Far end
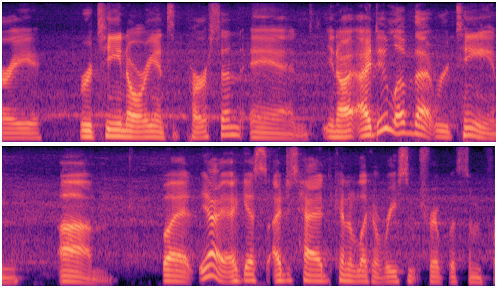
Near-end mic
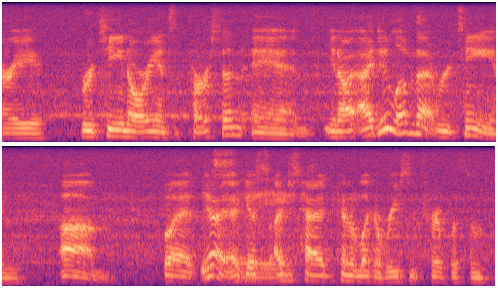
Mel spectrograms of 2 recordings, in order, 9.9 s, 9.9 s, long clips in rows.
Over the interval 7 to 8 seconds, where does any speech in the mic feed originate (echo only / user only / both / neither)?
both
